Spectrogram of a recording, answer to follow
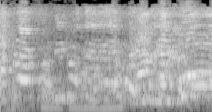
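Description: A group of women and children singing and calling out together, several voices overlapping loudly.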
